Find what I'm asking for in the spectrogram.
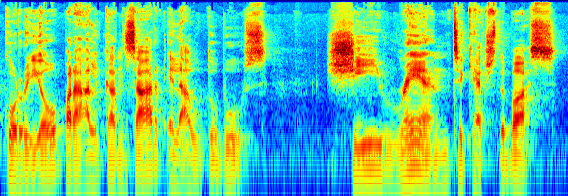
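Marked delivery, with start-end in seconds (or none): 3.3-5.6 each word spelled out slowly for learners; slow model sentence. Shown as a demonstration. Teacher reading the sentence slowly to students, very slow. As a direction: read it slowly so students catch every sound. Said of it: "escucha la pronunciación muy atentamente".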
